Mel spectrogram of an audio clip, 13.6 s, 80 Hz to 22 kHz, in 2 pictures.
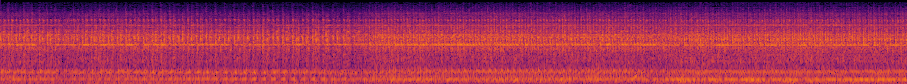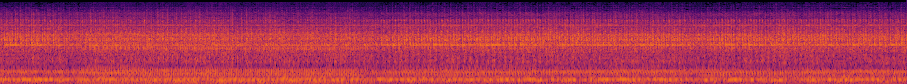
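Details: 1987 Evinrude 4 hp outboard just after ignition spark was restored, adjustment nut turned: busy, uneven buzz that never settles as throttle is worked, stumbling now and then; missing, dies in gear; later fixed by another mechanic.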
